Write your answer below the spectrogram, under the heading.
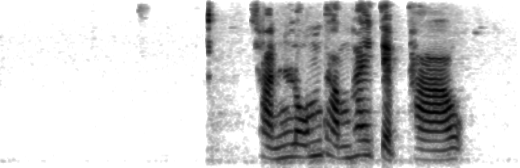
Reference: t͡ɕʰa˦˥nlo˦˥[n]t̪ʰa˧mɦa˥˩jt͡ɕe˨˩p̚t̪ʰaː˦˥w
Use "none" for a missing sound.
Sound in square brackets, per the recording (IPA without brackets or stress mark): m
